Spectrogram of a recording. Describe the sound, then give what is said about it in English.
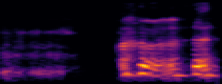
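A dog growls low in two rough bursts with a short silent gap between them. The second burst is louder and broken into shorter pulses. “The most interesting dog in the world.”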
